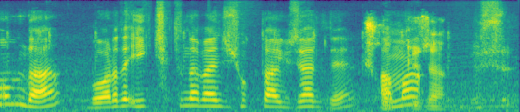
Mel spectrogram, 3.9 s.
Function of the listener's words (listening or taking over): listening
